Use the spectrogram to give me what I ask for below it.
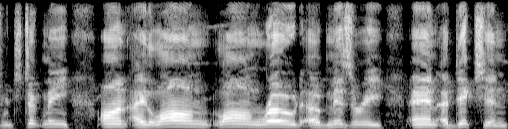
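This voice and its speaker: This is a man with a high pitch. His pitch variation is ordinary. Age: 60s. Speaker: therapist and podcast host. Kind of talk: personal testimony in a self-help talk. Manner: hesitant, many filler words.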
